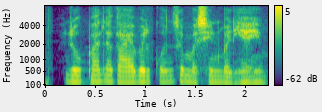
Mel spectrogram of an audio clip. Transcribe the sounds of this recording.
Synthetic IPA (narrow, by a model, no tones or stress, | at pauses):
ɾoːpalɐɡaːebɐɾkoːnsemɐʃiːnbɐɽ̤ijãɦɛ̃ː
